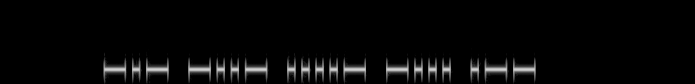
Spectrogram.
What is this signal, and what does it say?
Morse code, heard as a keyed tone, about 20 wpm, 700 Hz. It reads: KX4BW
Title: Speed Racing - USA Call Signs 17wpm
